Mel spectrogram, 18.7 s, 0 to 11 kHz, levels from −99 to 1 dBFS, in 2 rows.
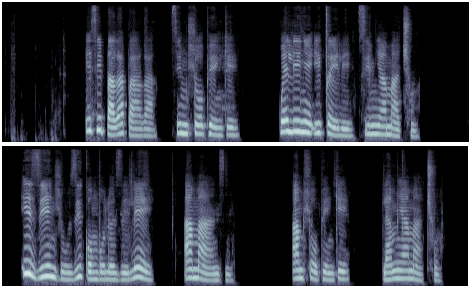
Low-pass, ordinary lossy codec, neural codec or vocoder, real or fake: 9.9 kHz; MP3, 64 kbps; none; real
